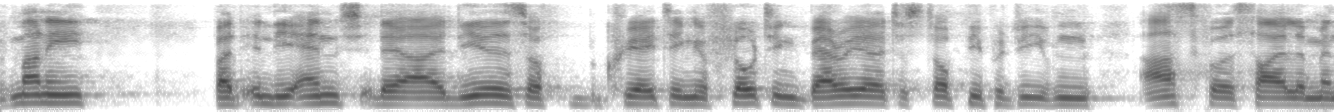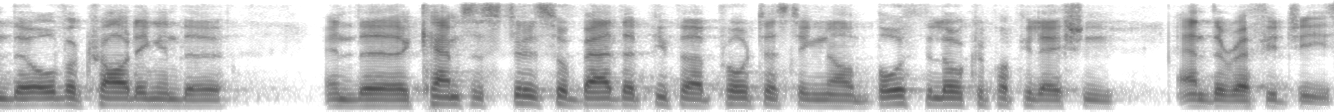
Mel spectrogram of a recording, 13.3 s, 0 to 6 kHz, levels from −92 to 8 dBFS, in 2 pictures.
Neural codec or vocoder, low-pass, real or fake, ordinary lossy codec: codec, 24 kHz, 3.1 kbps, DualCodec; 5.4 kHz; fake; none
